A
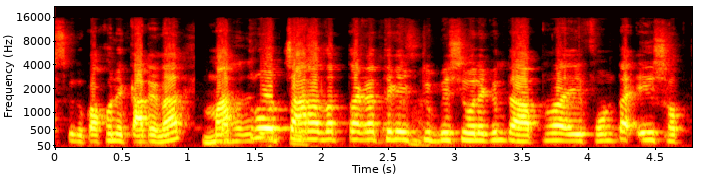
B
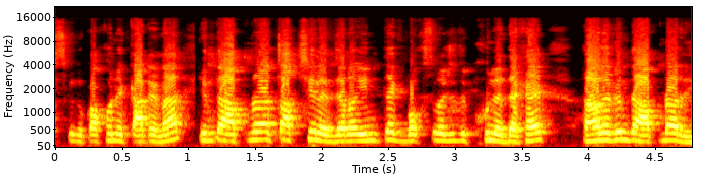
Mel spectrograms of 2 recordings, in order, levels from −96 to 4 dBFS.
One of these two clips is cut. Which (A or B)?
A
